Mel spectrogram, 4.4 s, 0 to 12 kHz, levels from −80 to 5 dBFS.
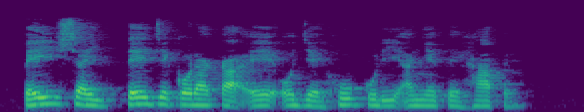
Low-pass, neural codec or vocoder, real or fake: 7.2 kHz; none; real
